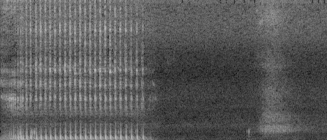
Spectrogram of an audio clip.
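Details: Boston Terrier asleep, giving one loud rattling snore of fast even pulses lasting about one and a half seconds, then near silence with a faint breathy exhale.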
